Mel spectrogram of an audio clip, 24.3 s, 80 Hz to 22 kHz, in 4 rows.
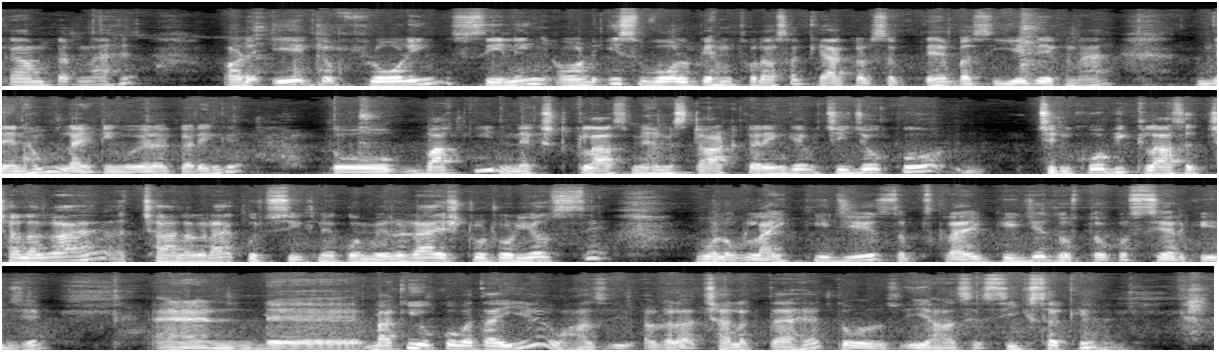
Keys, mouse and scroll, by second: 0.7 alt+middle click, 1.7 scroll up 1, 1.8 alt+middle click, 5.9 scroll up 1, 6.2 alt+middle click, 7.0 scroll down 1, 7.3 middle click, 8.0 middle click, 8.8 middle click, 9.8 alt+middle click, 23.1 middle click.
